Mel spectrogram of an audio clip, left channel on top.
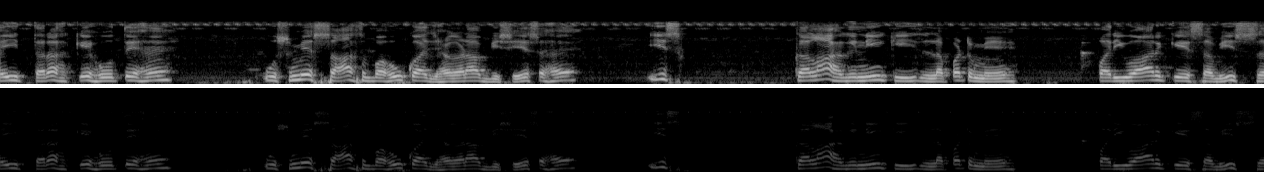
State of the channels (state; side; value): quieter; right; 29.5 dB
